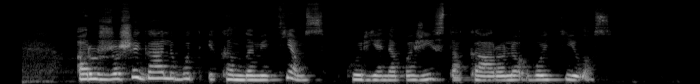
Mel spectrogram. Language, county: Lithuanian, Vilnius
